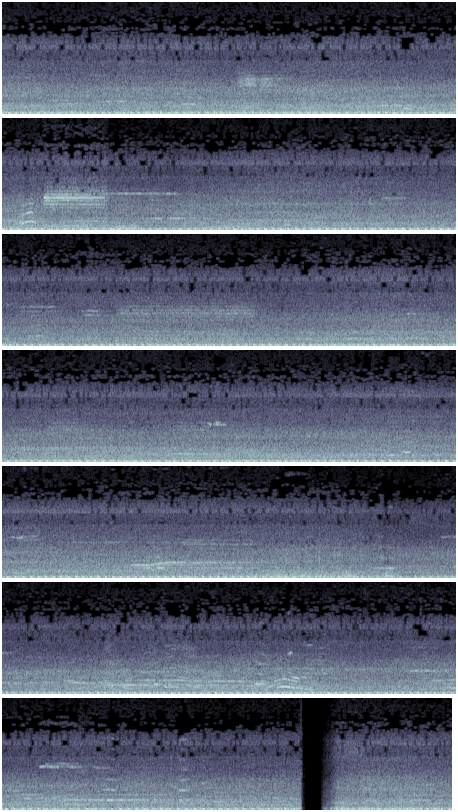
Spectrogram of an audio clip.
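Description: Several motorcycles riding together in a column, their engines and road noise blending with wind buffeting the phone's microphone into a steady loud rumble. Faint voices and a few brief higher tones come through over it, mostly in the second half.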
